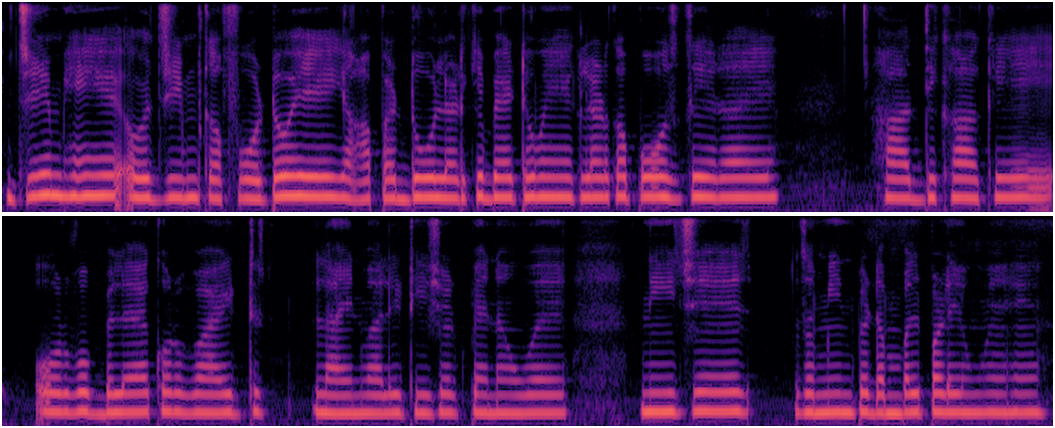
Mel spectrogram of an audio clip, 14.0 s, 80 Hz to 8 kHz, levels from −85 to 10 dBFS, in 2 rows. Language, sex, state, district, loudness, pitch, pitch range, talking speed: Hindi, female, Jharkhand, Jamtara, -28 LUFS, 220 Hz, 215-230 Hz, 175 wpm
